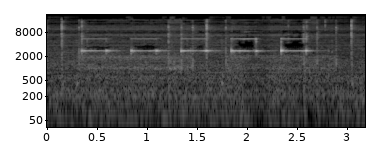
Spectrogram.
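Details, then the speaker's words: LTV-1200 ventilator alarm at start-up, turned on for a new adult patient during BiPAP (NPPV) setup before being silenced; repeating high-pitched electronic beeps, about two a second, over faint room noise. "Like I said earlier, you won't see the prompts because of the alarm message."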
